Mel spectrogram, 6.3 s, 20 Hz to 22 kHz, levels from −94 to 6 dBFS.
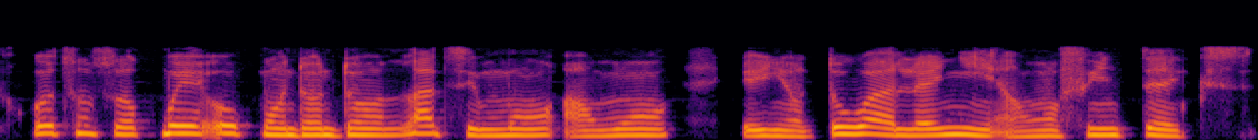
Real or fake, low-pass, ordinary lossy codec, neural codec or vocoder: fake; 5.4 kHz; none; codec, 16 kHz, 8 kbps, FunCodec, trained on LibriTTS, 25 frames a second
